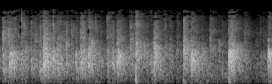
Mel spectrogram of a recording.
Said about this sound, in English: Give the Lord a clap of offering.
